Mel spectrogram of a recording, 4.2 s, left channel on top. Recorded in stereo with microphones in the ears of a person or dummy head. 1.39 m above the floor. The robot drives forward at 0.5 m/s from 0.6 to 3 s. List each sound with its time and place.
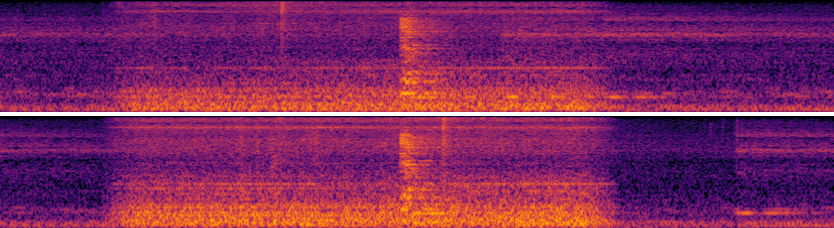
2.0 s a violin: 10° right (ahead or behind), 2.5 m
